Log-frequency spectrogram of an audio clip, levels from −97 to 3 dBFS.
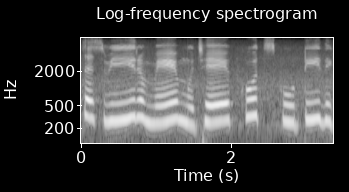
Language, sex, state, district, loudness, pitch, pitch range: Hindi, female, Madhya Pradesh, Katni, -13 LUFS, 275 Hz, 260-300 Hz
